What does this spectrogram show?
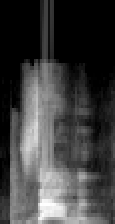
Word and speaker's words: salmon: ตัว อย่าง คำ แรก นะ คะ คำ ว่า salmon salmon เด็ก ๆ ฟอ นิค ก็ จะ อ่าน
